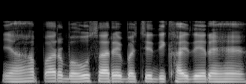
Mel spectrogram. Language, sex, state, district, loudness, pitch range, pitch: Hindi, male, Jharkhand, Deoghar, -16 LUFS, 130-140 Hz, 130 Hz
